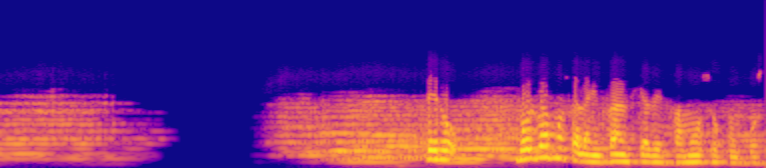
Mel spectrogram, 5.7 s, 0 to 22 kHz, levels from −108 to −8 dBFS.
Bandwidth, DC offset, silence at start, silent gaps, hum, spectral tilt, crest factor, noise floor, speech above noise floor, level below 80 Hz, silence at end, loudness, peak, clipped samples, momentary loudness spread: 3.8 kHz; under 0.1%; 0 s; 1.34-1.89 s; none; -8.5 dB/octave; 18 dB; -50 dBFS; 32 dB; -70 dBFS; 0 s; -19 LUFS; -4 dBFS; under 0.1%; 19 LU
